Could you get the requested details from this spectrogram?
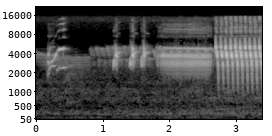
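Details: Canary, caged songbird, singing a few quick chirps, then a steady buzzy trill followed by a rapid, louder repeated rattle of high notes.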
